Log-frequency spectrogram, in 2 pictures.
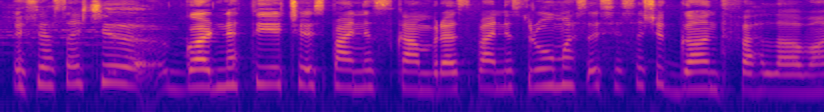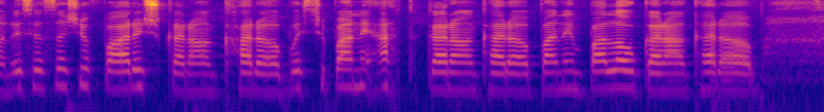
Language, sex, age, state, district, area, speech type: Kashmiri, female, 18-30, Jammu and Kashmir, Budgam, rural, spontaneous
